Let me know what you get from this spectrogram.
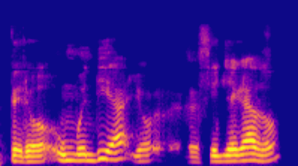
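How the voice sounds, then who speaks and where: Middle-aged Italian-accented man, panel speaker, mellow and dry sound, stop-start delivery. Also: mid-range voice, dry recording. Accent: Italian, with a Spanish Castilian touch. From Italy. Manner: halting, many restarts, conversational. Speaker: hospital medical director, panelist. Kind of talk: panel discussion.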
